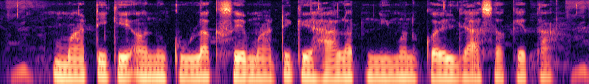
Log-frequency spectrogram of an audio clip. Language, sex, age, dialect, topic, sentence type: Bhojpuri, male, 18-24, Southern / Standard, agriculture, statement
